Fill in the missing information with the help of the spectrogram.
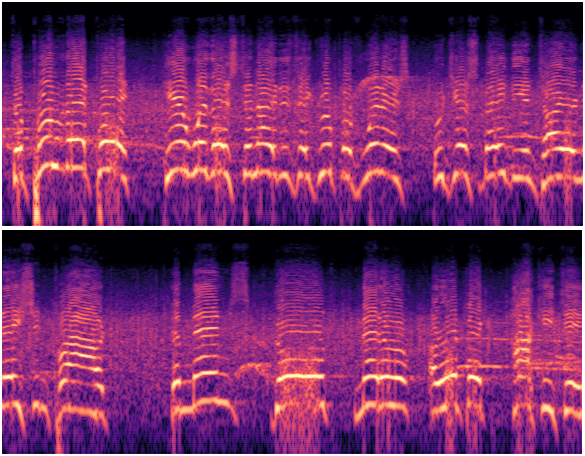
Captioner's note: applause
